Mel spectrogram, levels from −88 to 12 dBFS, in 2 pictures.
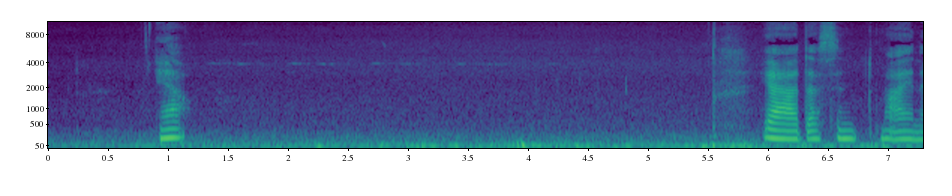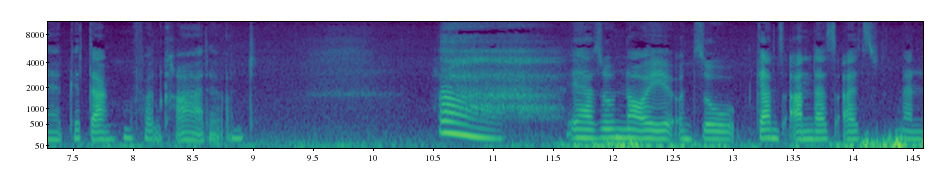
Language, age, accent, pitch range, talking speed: German, 40-59, German, 80-100 Hz, 80 wpm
